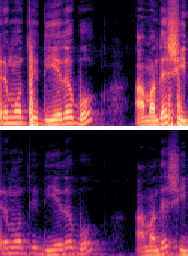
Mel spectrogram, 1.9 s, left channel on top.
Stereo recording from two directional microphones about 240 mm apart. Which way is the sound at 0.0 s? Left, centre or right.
Left.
